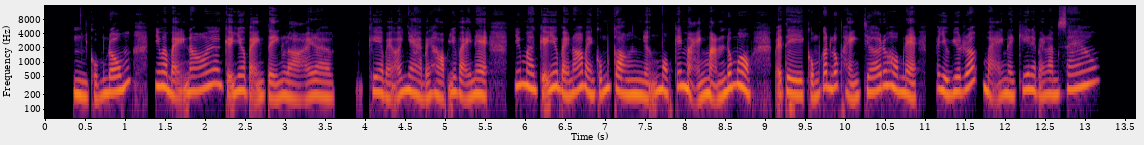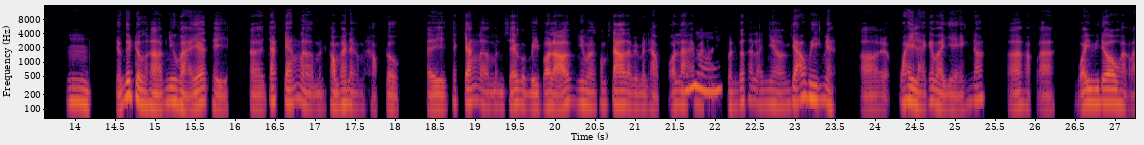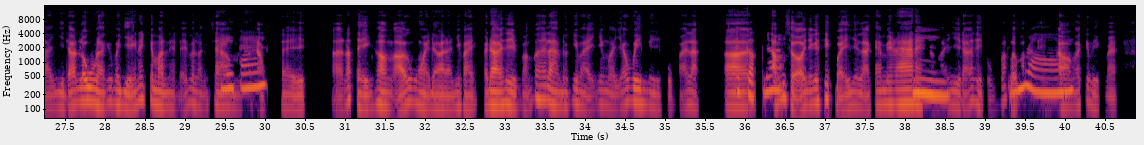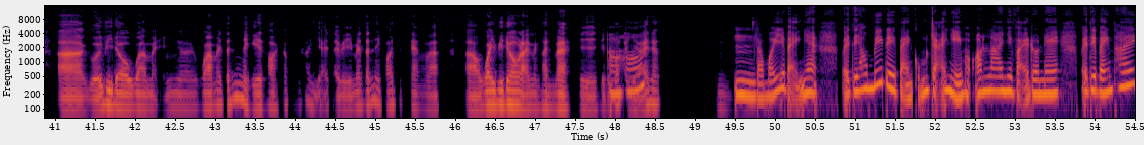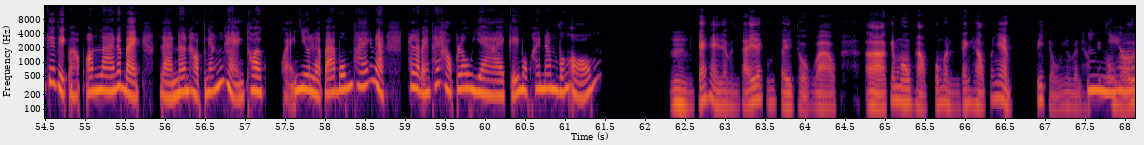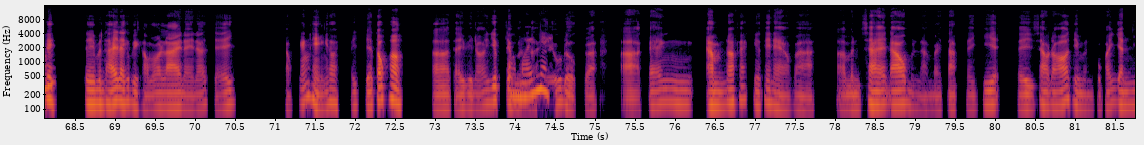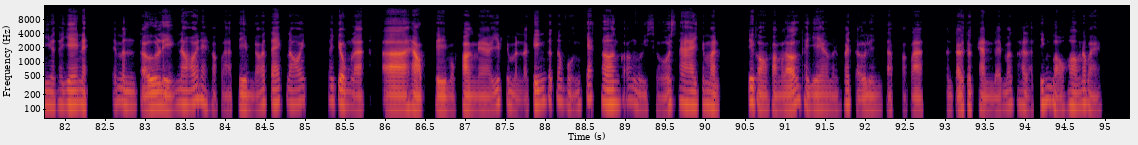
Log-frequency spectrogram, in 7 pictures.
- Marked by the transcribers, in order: tapping
- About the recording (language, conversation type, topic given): Vietnamese, podcast, Bạn nghĩ sao về việc học trực tuyến thay vì đến lớp?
